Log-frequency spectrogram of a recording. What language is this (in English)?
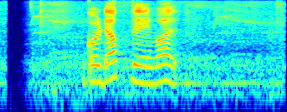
Sinhala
